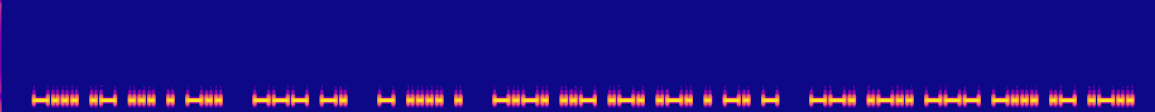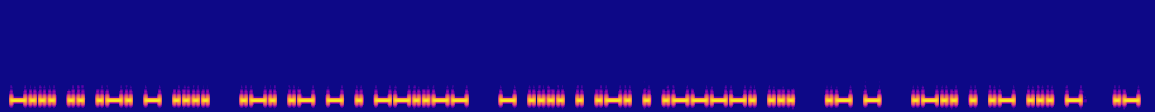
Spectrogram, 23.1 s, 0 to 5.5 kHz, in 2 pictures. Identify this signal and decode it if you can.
Morse code, heard as a keyed tone, about 25 wpm, 600 Hz. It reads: BASED ON THE CURRENT GLOBAL BIRTH RATE, THERE'S AT LEAST A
